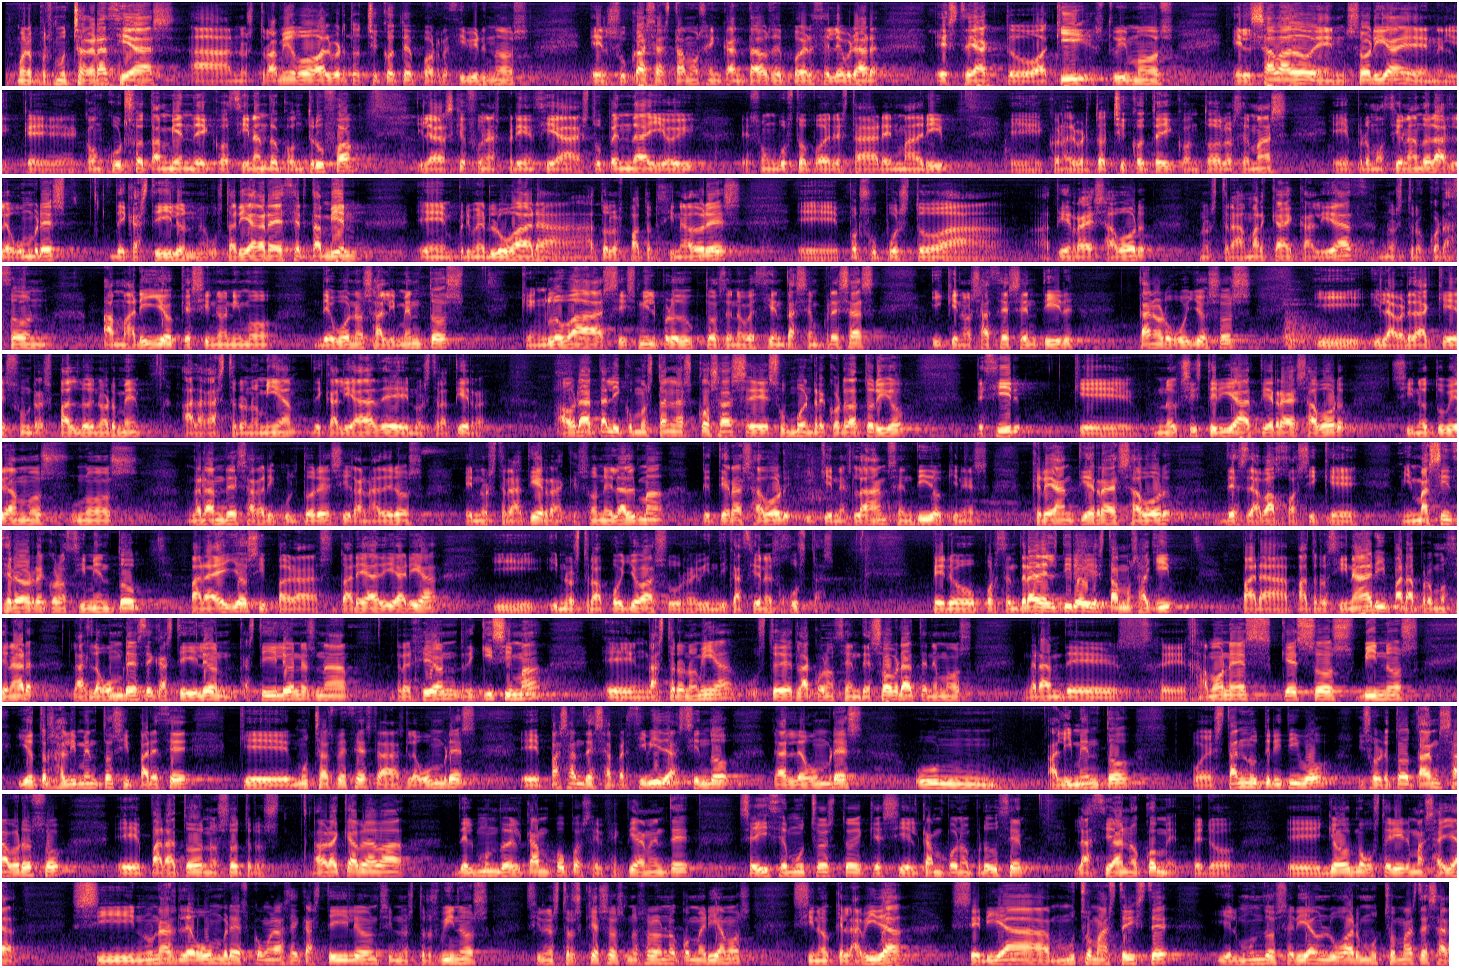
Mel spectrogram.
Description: Intervención del vicepresidente de la Junta.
